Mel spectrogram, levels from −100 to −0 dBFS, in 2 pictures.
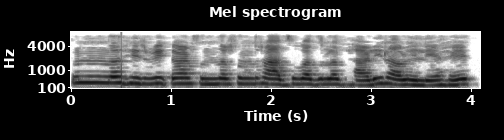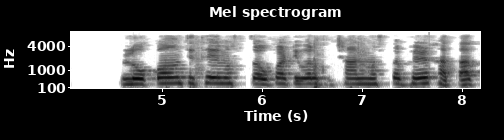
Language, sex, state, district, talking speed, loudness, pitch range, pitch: Marathi, female, Maharashtra, Nagpur, 115 wpm, -16 LUFS, 235-260 Hz, 245 Hz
